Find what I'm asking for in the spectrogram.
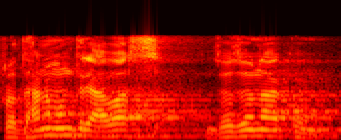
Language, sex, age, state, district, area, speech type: Odia, male, 30-45, Odisha, Kandhamal, rural, spontaneous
